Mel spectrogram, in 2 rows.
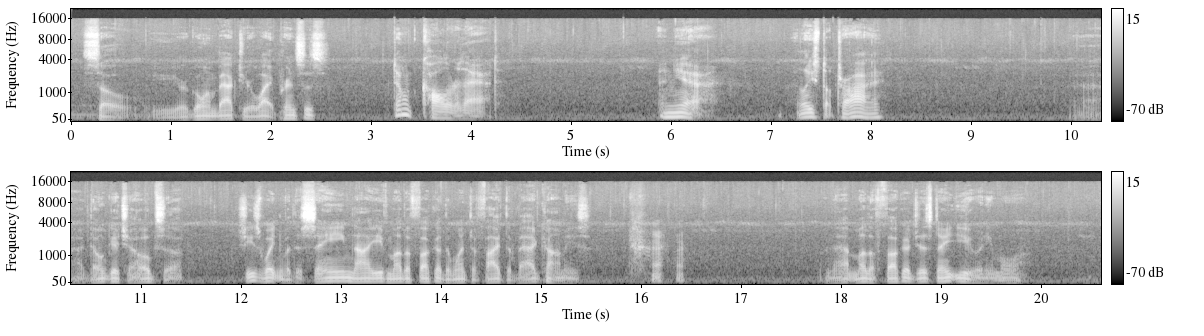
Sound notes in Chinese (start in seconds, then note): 15.8 苦笑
